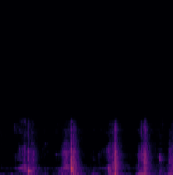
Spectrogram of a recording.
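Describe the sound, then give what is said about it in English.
Someone bites into a frozen caramel cookie, producing four crisp, crunchy snaps in a steady rhythm, loud with no talking. “It is easier to chew. It just snaps.”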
